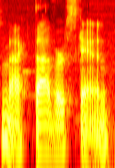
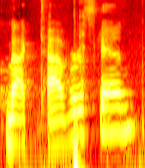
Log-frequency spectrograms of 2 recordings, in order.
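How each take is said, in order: First: The name is said with a 'th' sound after 'Mac'. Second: The name is said with a plain 't' after 'Mac'. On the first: "I've been pronouncing it the same way as you" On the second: "But I heard someone say"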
